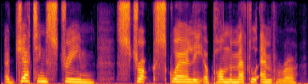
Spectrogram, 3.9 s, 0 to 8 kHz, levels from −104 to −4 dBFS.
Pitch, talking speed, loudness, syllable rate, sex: 240 Hz, 140 wpm, -18 LUFS, 4.7 syllables/s, female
